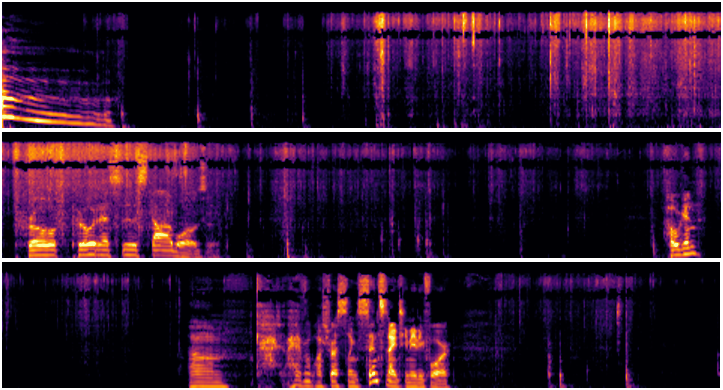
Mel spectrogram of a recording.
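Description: Comic books rustle and tap softly as hands move and stack them.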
